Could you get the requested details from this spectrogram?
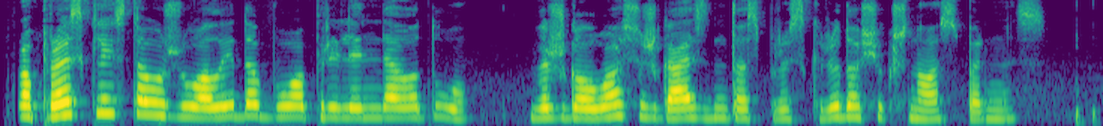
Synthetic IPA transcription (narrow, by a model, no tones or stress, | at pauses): pɾoːpɾɐsʲkʲlʲɛɪst̪ɐʊʒuɔlˠɐɪd̪ɐbʊʋoːpʲɾʲɪlʲɪnʲd̪ʲælɐd̪uː | ʋʲɪɾʒɡɐlˠʋoːsɪʒɡɑːzʲd̪ʲɪnt̪ɐspɾɔsʲkɾʲɪd̪oːʃʲɪkʃnoːspɐɾʲnʲɪs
